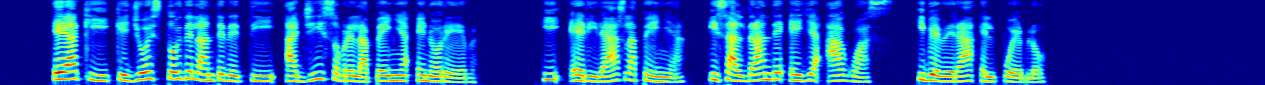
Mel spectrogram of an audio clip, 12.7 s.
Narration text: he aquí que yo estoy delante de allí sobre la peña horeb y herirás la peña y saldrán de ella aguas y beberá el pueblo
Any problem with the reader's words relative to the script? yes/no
yes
